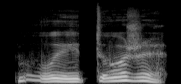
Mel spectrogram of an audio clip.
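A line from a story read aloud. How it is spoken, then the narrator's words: Timid babbling. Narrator (Russian): пролепетал я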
